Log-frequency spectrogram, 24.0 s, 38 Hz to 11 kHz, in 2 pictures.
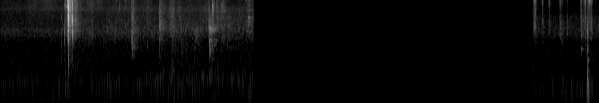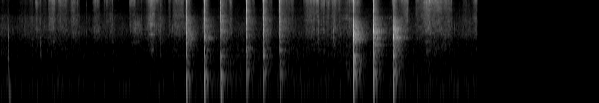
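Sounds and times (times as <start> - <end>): faint scraping and rubbing: 10.7 - 15.7, 17.7 - 19.0, 20.0 - 21.5
hand tool knocking on wood: 15.7 - 17.8, 19.0 - 20.1.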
